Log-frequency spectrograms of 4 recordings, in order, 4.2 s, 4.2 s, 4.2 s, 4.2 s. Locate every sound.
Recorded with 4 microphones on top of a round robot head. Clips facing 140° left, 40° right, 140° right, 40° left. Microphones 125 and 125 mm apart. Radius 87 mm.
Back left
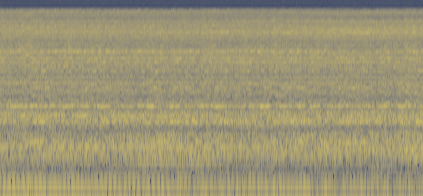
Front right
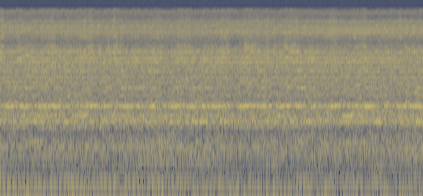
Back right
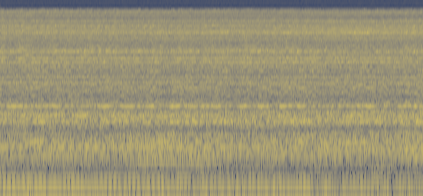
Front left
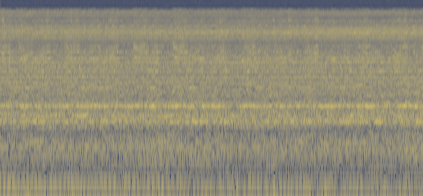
0.0 s a drone: 175° left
